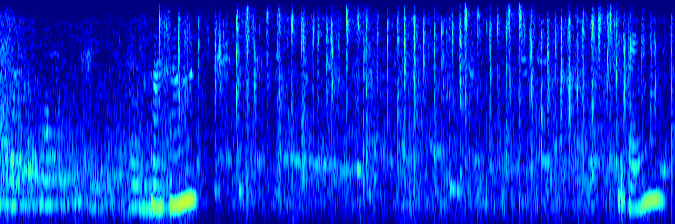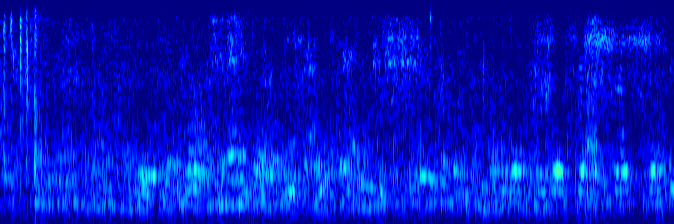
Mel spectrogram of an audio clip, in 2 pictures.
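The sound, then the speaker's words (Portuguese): Rapid, irregular clicking of keys on a computer keyboard as a woman types, fairly loud for several seconds, with a couple of brief vocal sounds, before fading into quieter background noise. “Espera aí que ela está digitando.”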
